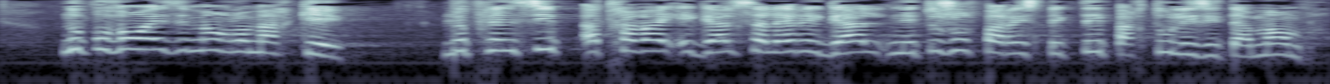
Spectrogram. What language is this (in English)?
French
